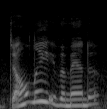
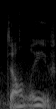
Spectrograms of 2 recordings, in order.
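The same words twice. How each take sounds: First: Don't-go plea, pitched way up; high-pitched plea. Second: Said in the usual way. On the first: Real, not acted. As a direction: call out high to stop someone leaving. Pleads with someone not to leave.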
